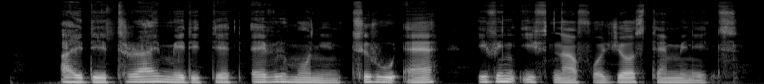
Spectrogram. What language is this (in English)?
Nigerian Pidgin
